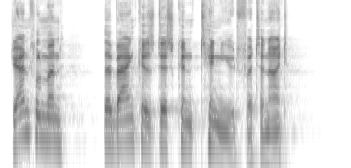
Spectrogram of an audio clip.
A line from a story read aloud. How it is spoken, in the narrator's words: the croupier called out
